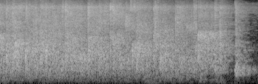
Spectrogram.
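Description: Students in a classroom clap together in a dense, close burst of hand claps that carries on steadily before tapering off at the end.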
